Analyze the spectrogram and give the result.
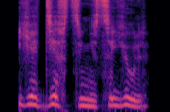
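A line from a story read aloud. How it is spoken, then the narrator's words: Interrupting with forced chuckle. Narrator (Russian): Перебиваю, выдавив смешок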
